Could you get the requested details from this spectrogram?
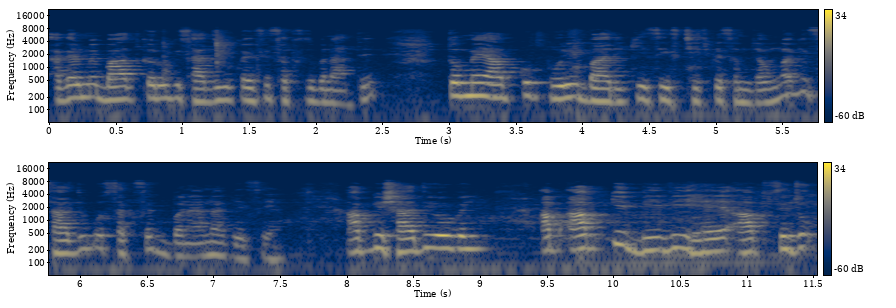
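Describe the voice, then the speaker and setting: A man's voice: sits high, darkish tone, reverberant, muffled recording, a little hiss or hum. A man answering viewer questions in a live advice talk, earnest and explaining step by step while repeating his points.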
